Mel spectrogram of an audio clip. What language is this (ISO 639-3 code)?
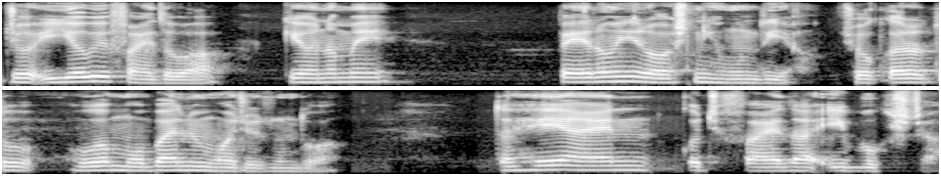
snd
